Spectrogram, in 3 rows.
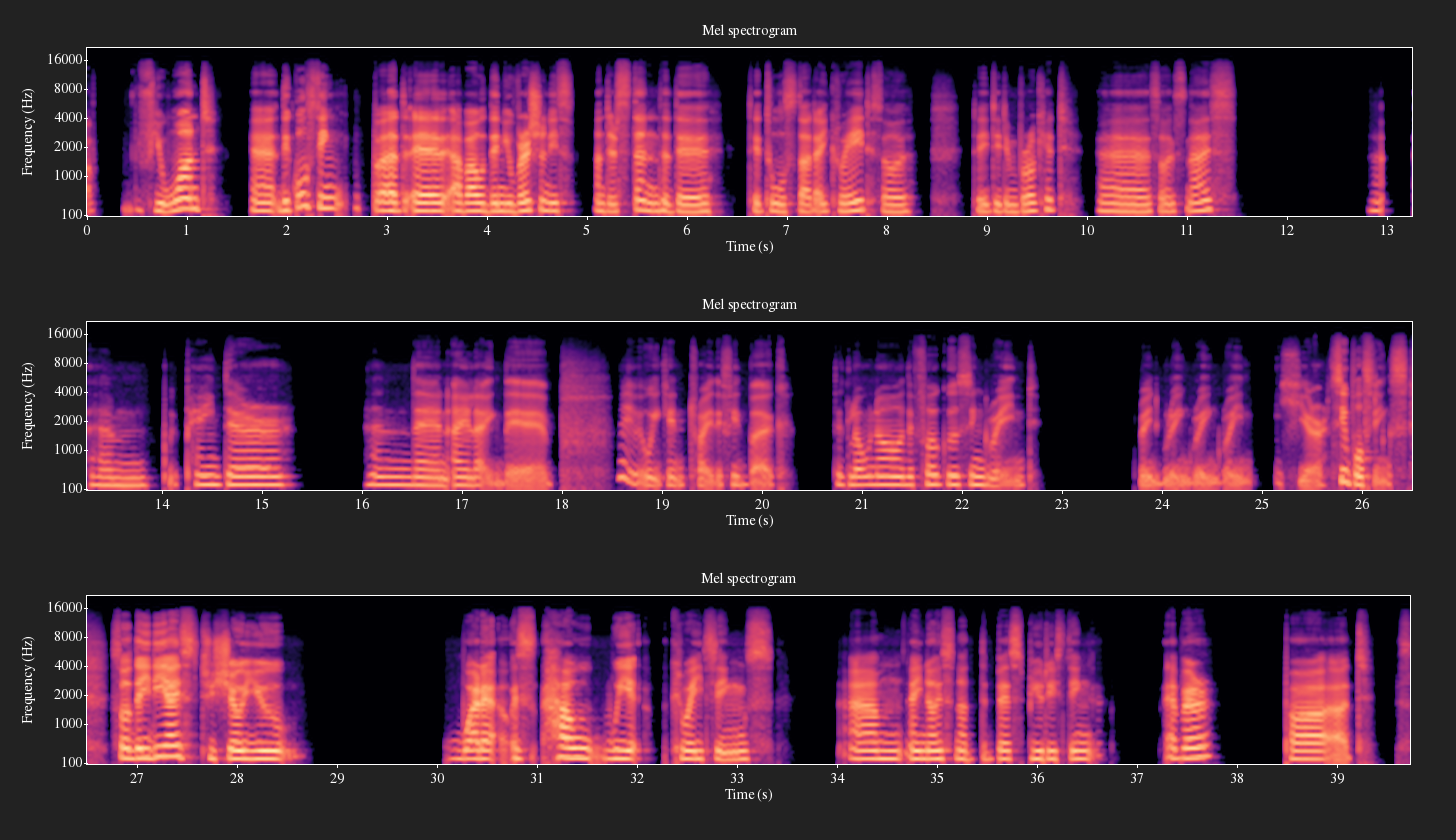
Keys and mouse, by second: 2.1 click, 5.5 click, 7.1 click, 8.4 click, 9.5-10.6 drag, 10.8 click, 12.0 click, 12.5 click, 14.4 click, 18.7 click, 20.2-21.5 drag, 21.6 click, 25.4-27.2 drag, 27.4 click, 28.3 click, 29.3 click, 29.6 click, 30.2 right click, 31.2 click, 32.1 click, 32.8 click, 33.8 click, 34.8 click, 35.8 click, 37.1-38.6 drag, 39.0-39.7 drag.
